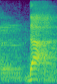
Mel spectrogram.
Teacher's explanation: Nah lihat, ujung lidah dengan pangkal gigi seri atas.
